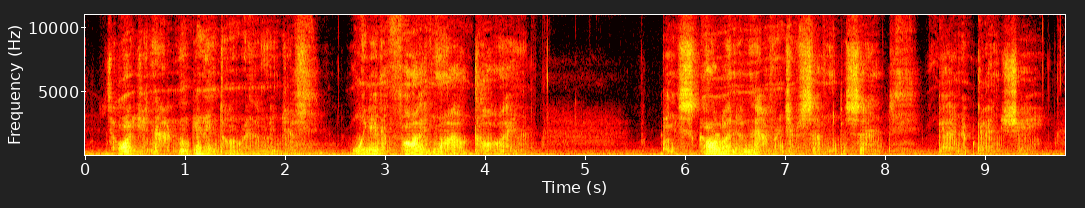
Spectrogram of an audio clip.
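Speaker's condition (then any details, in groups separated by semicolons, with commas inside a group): Laryngectomy; permanent tracheostomy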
